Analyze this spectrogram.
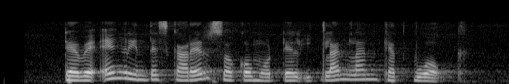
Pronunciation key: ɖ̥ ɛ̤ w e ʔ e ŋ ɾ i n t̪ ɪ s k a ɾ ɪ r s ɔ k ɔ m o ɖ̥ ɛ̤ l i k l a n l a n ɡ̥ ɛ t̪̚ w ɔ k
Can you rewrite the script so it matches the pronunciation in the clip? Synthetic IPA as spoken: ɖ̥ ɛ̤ w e ʔ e ŋ ɾ i n t̪ ɪ s k a ɾ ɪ r s ɔ k ɔ m o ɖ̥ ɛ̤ l i k l a n l a n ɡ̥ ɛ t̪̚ w ɔ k

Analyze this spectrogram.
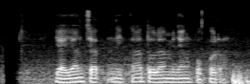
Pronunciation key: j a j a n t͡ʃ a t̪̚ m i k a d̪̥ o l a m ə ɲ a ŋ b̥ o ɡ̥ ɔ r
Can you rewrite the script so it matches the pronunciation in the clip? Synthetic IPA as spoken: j a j a n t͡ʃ a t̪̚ n i k a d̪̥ o l a m ə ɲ a ŋ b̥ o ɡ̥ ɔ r

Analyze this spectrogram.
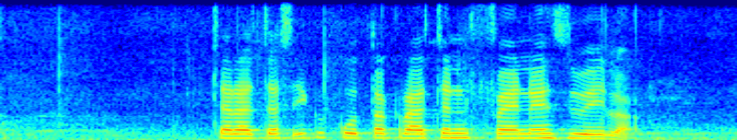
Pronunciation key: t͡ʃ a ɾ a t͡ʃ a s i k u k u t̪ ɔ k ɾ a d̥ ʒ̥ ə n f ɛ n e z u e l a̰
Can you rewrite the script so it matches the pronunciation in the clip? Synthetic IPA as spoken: t͡ʃ a ɾ a t͡ʃ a s i k u k u t̪ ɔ k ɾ a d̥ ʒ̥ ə n f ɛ n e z u e l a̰

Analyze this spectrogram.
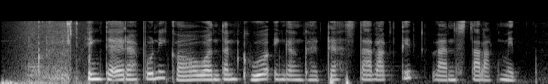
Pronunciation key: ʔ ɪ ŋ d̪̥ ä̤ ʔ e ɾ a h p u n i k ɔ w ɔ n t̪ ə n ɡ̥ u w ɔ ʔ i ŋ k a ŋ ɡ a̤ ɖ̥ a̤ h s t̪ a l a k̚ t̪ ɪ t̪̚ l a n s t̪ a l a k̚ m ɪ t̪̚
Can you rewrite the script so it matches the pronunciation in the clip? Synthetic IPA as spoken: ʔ ɪ ŋ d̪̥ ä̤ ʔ e ɾ a h p u n i k ɔ w ɔ n t̪ ə n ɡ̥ u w ɔ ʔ i ŋ k a ŋ ɡ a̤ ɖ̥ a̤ h s t̪ a l a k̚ t̪ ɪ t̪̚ l a n s t̪ a l a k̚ m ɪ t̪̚

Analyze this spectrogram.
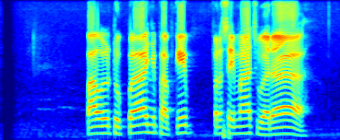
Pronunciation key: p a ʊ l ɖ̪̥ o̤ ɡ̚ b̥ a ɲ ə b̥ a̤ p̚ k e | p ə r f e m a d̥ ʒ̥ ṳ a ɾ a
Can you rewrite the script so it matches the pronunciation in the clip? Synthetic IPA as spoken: p a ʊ l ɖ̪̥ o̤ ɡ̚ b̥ a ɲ ə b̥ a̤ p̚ k e | p ə r s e m a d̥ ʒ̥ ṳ a ɾ a

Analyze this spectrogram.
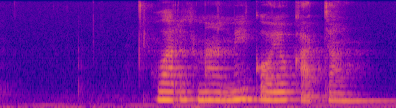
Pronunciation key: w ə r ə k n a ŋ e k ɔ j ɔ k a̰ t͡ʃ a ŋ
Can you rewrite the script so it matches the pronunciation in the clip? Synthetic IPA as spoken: w a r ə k n a n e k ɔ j ɔ k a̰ t͡ʃ a ŋ

